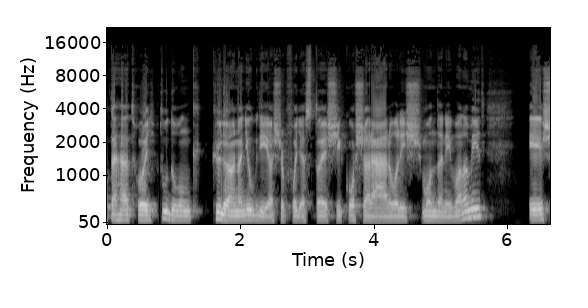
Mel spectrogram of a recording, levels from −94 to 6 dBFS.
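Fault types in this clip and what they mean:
Hard clipping: the speech drives a stage past its ceiling, so peaks are sliced flat and gain high harmonics; here a crackly fuzz on loud stretches near 0.07–0.98, 1.65–2.40 and 3.88–4.36 s, overdriven by about 5 dB, unlike soft saturation's rounded, warmer distortion.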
